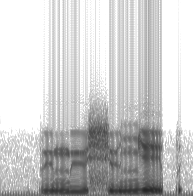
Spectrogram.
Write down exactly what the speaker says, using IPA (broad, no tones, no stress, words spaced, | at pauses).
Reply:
pymy syɲep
